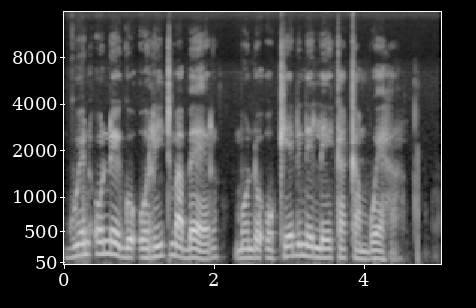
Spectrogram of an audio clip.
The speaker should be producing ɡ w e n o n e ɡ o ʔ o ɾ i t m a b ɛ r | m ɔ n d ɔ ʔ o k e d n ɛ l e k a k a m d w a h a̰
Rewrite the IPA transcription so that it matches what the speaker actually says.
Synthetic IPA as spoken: ɡ w e n o n e ɡ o ʔ o ɾ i t m a b ɛ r | m ɔ n d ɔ ʔ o k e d n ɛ l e k a k a m b w ɛ h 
